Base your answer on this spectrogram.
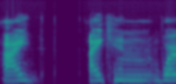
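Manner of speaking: ordinary delivery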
